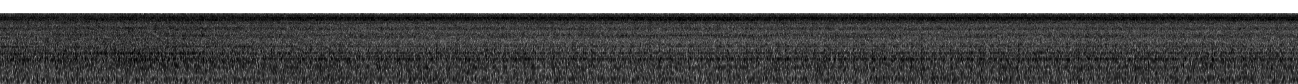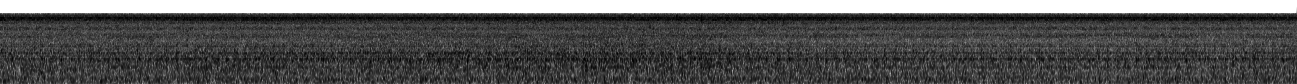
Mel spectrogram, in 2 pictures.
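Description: A washing machine drum turns with a steady low hum.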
